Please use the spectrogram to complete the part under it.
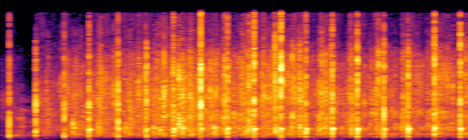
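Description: Audience members clap in unison, a burst of steady, fairly loud hand claps from a group in a room, without talking.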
